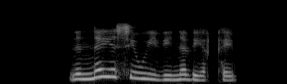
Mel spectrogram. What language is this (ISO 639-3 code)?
kab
